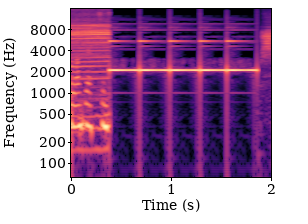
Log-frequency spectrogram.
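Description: A man's voice briefly drawn out at the start, then a steady high electronic tone with a click about three times a second, cutting off suddenly near the end: a sound effect for switching the goggles on.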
